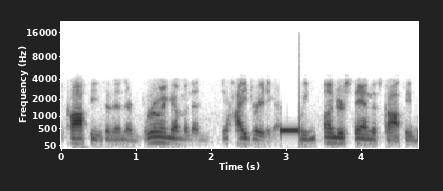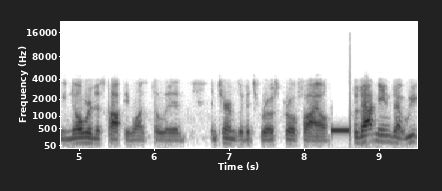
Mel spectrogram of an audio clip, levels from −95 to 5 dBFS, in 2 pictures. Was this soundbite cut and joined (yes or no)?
yes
